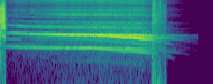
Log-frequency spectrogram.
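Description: Intro logo sound effect: a sharp hit, then a single bird-of-prey screech held for about a second and a half and falling slightly in pitch, ended by a second hit.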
